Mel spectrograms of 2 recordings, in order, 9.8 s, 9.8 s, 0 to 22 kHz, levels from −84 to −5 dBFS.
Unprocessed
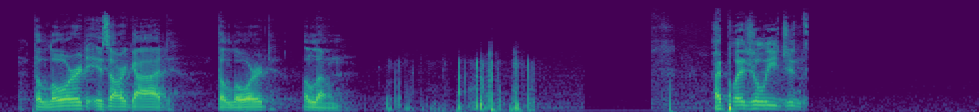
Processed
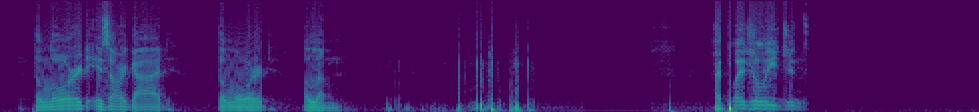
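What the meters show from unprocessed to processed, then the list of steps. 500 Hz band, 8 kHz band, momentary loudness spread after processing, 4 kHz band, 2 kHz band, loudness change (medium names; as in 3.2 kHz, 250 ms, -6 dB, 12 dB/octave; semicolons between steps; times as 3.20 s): -19.5 dB, -6.0 dB, 20 LU, -7.5 dB, -11.5 dB, -12.5 dB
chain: amplifier tone stack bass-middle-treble 6-0-2; in parallel at -4.5 dB: bit crusher 7-bit; on the sum: trim +4.5 dB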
